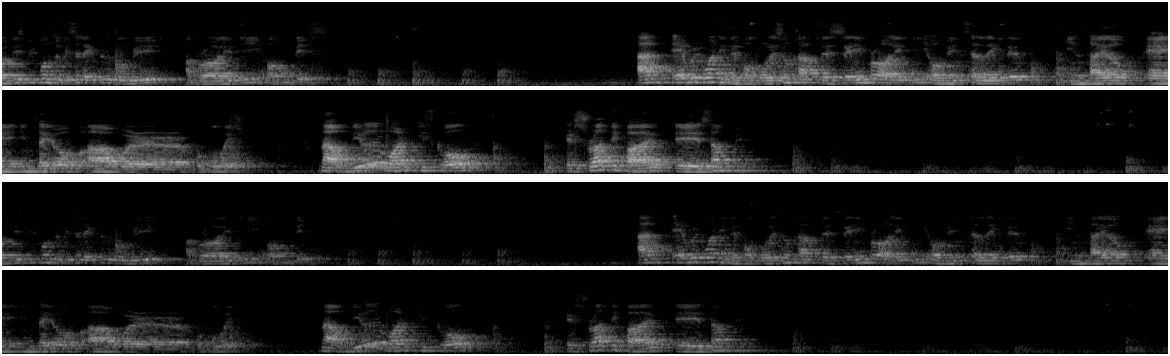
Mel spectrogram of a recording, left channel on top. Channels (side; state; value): right; quieter; 7.8 dB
